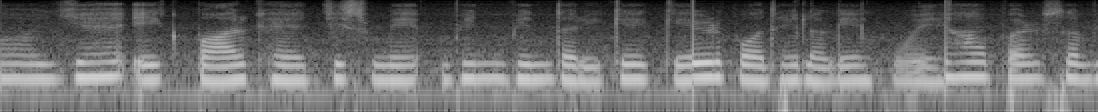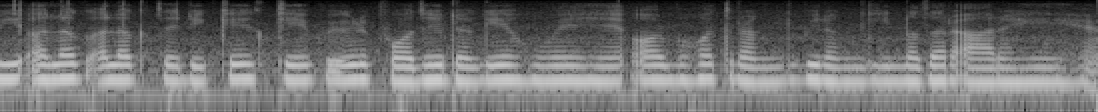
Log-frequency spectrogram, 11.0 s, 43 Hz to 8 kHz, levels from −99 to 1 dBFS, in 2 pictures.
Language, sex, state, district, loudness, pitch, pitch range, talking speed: Hindi, female, Chhattisgarh, Kabirdham, -28 LUFS, 190 Hz, 180-200 Hz, 180 wpm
